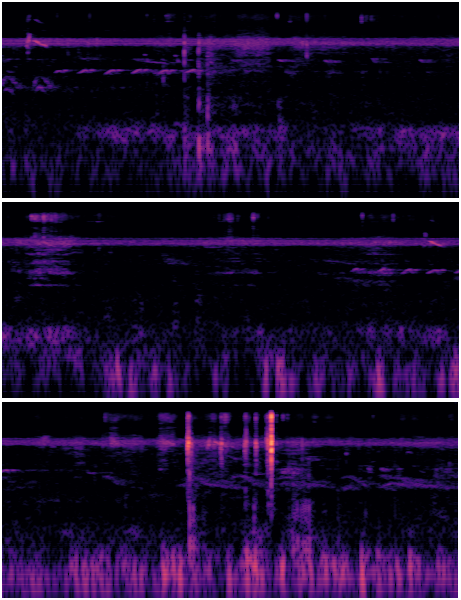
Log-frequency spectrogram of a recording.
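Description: River ambience: a steady high insect drone with birds chirping in short repeated phrases, over a low rumble of water and movement. A few sharp clicks and knocks near the end come from the baitcasting rod and reel being handled.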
